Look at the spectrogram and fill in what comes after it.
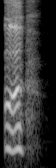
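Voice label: Vox, voices, Japanese; Glenwys; kingsraid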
